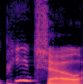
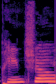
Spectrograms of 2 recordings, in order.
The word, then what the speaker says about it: Pinchot: Bronson Pinchot as the star of the show.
